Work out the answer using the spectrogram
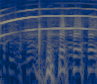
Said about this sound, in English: You know what that means? It's the serious get back to work whistle.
